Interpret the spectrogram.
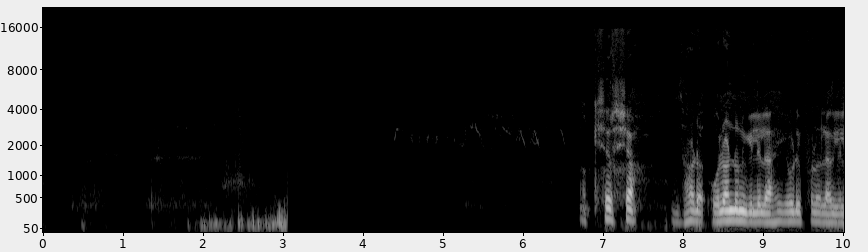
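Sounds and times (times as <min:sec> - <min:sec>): faint bird chirps: 0:03.1 - 0:08.0.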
